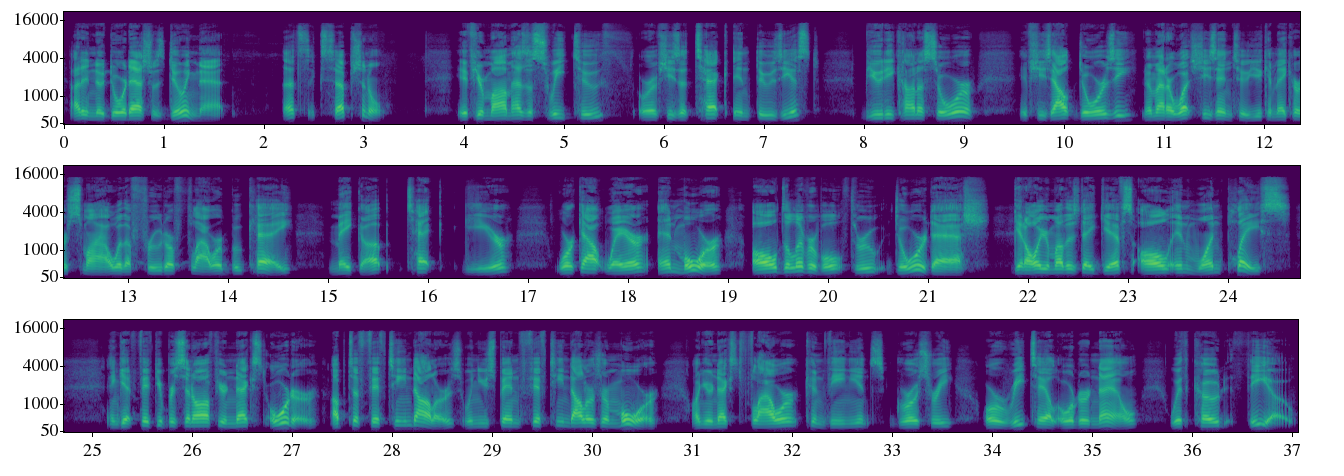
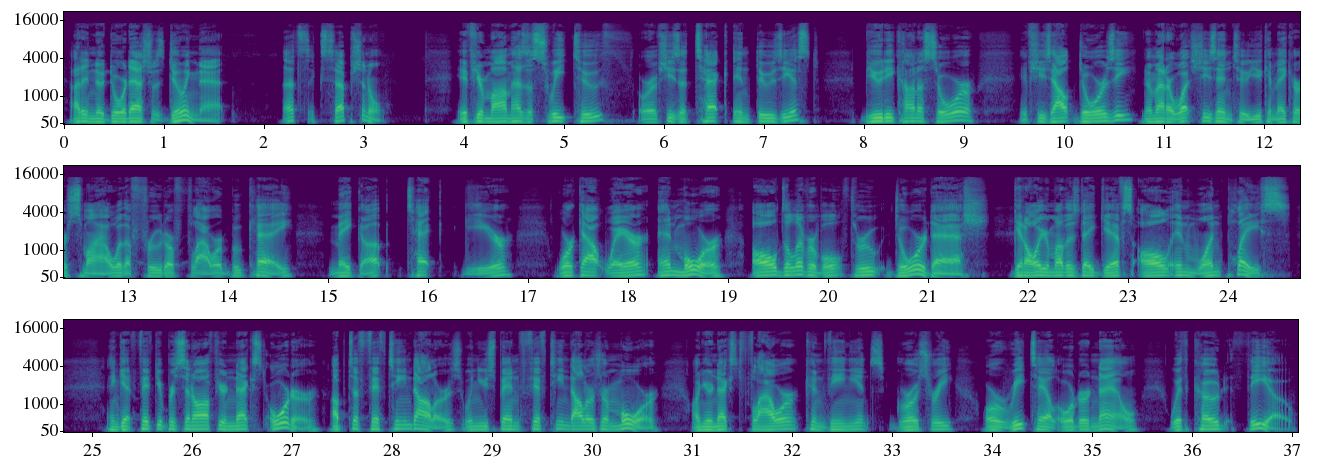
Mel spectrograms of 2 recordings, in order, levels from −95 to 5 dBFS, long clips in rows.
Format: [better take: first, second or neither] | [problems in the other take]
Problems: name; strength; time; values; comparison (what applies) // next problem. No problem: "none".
second | thin; very; fading below 350 Hz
